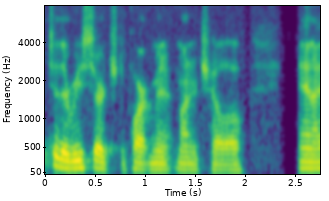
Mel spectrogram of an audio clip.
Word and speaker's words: Monticello: pronounced monello or monello well look if we only had tape recordings of Thomas Jefferson we would know the answer but we do know that Jefferson spoke Italian and monello means little Hill or hilock in Italian so we're pretty certain that that he did pronounce it monello now you I thought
